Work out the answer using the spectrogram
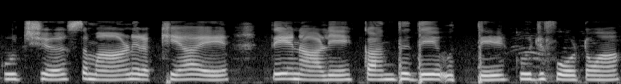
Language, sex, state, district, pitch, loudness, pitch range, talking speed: Punjabi, female, Punjab, Pathankot, 225 Hz, -14 LUFS, 215-245 Hz, 115 wpm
